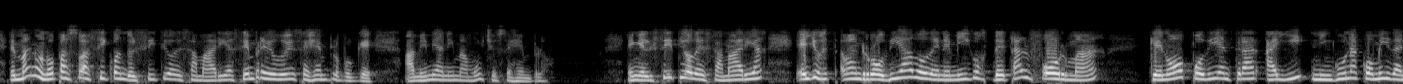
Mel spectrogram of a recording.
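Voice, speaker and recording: A woman's voice: a little high, a little fast. A woman preacher, giving a fervent sermon full of Bible storytelling and speaking straight to the congregation. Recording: dull lo-fi recording.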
